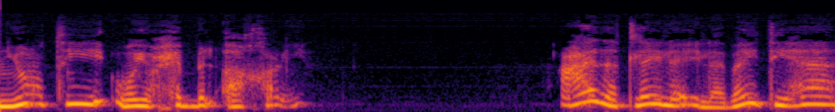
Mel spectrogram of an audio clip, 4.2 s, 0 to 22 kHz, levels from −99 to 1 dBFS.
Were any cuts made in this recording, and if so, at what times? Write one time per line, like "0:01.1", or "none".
none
